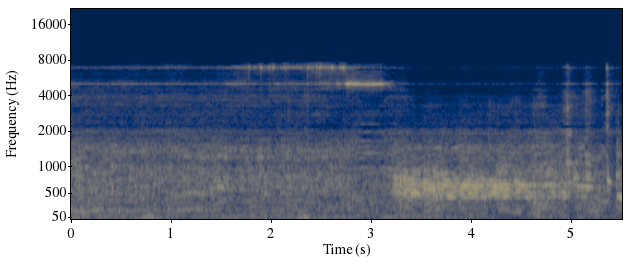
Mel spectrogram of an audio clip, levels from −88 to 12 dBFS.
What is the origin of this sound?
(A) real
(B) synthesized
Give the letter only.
B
